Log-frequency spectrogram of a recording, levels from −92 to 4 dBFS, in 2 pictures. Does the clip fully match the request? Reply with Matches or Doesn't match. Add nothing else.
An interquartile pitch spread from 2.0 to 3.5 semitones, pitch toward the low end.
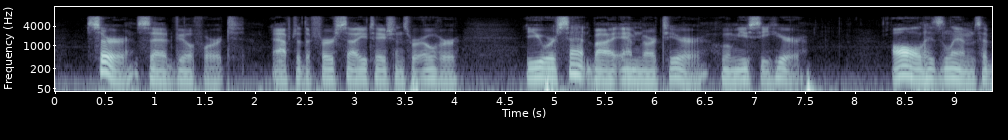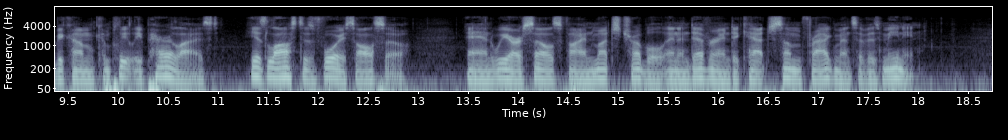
Matches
